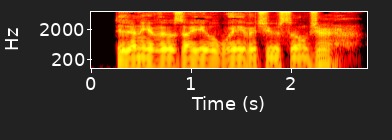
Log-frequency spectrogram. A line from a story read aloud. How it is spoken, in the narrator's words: Rand asked dryly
